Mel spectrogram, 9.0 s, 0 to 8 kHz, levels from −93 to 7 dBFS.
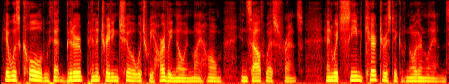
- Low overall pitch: Yes, low, 120 Hz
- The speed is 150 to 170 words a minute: Yes, average, 165 wpm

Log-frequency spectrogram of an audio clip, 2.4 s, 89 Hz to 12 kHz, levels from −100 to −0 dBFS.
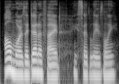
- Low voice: No, medium, 155 Hz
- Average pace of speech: No, slow, 125 wpm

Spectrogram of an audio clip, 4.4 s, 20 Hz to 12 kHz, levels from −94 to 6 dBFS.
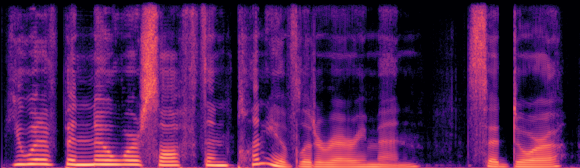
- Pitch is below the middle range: No, high, 220 Hz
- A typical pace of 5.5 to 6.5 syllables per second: No, 5.1 syllables/s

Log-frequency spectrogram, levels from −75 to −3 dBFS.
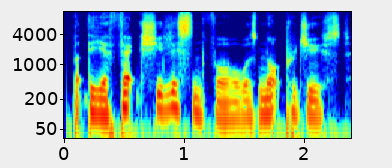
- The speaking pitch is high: No, low, 105 Hz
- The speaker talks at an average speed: No, fast, 225 wpm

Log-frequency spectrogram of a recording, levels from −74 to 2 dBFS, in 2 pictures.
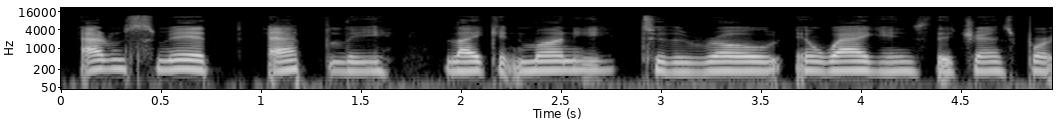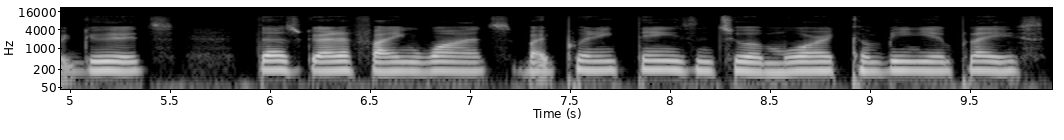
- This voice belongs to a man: No, female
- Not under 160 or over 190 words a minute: No, average, 145 wpm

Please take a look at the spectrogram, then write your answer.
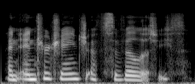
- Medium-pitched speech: No, high, 235 Hz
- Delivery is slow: Yes, slow, 125 wpm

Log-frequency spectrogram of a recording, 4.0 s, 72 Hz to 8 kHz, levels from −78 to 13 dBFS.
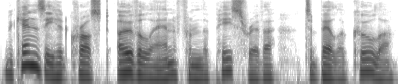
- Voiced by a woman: No, male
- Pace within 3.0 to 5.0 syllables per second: No, 5.7 syllables/s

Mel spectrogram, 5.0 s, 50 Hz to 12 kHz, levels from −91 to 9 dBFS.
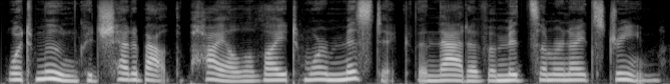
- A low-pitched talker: No, high, 220 Hz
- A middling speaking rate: No, fast, 215 wpm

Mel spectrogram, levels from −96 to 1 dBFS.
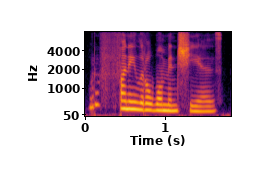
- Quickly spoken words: Yes, fast, 230 wpm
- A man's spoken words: No, female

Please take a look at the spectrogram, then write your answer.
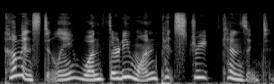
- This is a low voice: No, very high, 270 Hz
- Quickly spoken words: No, average, 175 wpm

